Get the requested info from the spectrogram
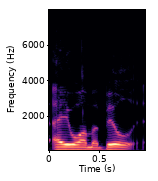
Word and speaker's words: Awa Mabil: But I know we've also got Awa Mabil, the forgotten one, Awa Mabil, Midtjylland in... – good pronunciation. I think you got it right.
